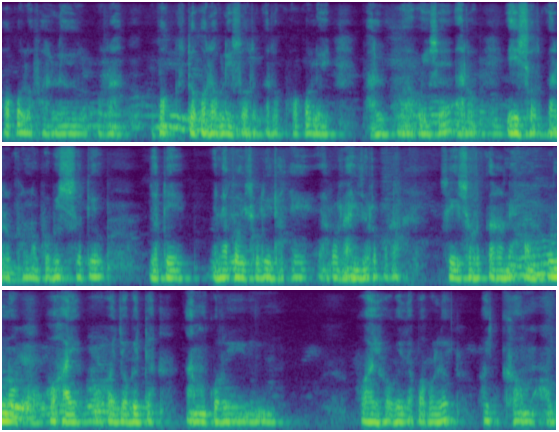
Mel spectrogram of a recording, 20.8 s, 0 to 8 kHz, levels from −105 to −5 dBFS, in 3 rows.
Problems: none marked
